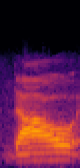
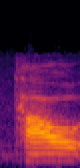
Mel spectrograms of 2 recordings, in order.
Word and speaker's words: Tao: is Paul the Dao Tao pronounced Dao in the Mandarin dialect Tao in the changhai dialect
